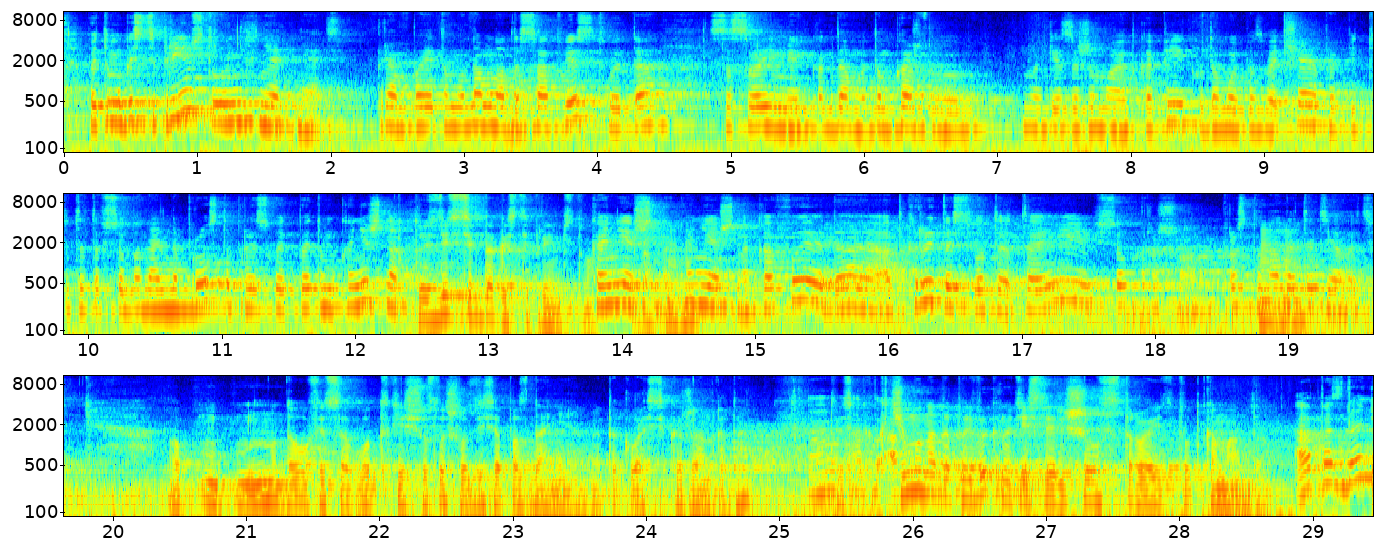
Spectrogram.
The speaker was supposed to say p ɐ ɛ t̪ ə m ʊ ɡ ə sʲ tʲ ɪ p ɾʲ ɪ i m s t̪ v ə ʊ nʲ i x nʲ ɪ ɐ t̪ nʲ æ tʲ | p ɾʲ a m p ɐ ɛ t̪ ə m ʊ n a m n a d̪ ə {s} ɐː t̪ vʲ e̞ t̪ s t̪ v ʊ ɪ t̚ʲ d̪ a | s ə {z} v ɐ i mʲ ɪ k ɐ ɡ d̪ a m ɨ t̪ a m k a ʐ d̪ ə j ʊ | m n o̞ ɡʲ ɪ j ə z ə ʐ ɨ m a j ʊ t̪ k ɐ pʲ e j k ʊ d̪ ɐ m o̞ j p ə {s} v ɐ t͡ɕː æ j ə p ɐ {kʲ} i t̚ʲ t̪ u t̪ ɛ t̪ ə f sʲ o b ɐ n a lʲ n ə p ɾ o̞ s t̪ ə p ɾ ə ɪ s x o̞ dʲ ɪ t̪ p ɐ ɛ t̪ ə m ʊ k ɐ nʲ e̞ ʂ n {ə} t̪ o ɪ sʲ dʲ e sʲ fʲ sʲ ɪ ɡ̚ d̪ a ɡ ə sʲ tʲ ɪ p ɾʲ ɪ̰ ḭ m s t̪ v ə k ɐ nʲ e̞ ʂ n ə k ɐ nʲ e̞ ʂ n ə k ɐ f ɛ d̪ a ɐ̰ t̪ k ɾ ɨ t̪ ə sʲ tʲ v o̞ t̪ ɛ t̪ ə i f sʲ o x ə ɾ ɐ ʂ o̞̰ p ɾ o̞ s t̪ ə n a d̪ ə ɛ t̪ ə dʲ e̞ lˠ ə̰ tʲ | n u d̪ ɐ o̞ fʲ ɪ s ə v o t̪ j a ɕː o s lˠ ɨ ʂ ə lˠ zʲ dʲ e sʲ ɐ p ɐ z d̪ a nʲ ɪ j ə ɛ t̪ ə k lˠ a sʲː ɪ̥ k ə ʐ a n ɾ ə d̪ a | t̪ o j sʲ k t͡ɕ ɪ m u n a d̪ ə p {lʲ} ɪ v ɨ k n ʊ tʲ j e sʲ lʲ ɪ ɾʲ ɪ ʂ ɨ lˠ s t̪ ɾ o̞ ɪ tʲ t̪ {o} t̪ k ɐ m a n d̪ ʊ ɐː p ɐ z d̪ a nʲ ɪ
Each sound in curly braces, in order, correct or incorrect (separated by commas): correct, incorrect, incorrect, incorrect, correct, incorrect, incorrect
